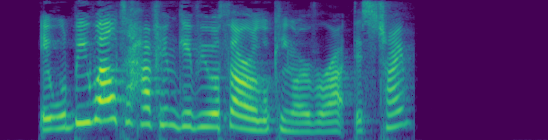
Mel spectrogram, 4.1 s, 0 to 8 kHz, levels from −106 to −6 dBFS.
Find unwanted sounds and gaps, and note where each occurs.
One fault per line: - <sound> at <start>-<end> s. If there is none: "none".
none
